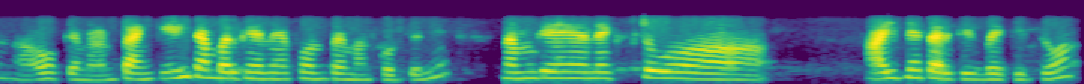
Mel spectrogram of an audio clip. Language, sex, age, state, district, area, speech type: Kannada, female, 18-30, Karnataka, Chamarajanagar, rural, conversation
